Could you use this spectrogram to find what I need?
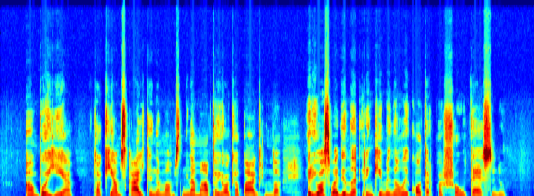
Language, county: Lithuanian, Panevėžys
